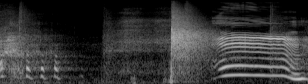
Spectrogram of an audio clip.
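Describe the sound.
A hand slaps someone's back once with a single sharp, loud crack. A few softer sounds come before it, and a sustained tonal vocal sound follows that drops in pitch at the end.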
